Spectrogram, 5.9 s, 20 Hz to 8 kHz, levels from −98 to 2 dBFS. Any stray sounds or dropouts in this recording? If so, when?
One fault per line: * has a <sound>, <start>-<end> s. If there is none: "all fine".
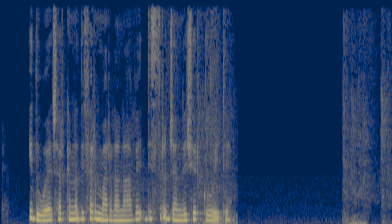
all fine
